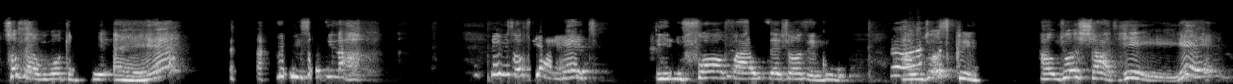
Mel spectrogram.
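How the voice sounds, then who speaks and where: A Nigerian woman speaking as a therapist in an interview, earnest and lively, with exclamations in her stories. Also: high voice, moderate pace, pauses often, slight background noise. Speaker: therapist guest. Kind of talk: interview conversation.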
